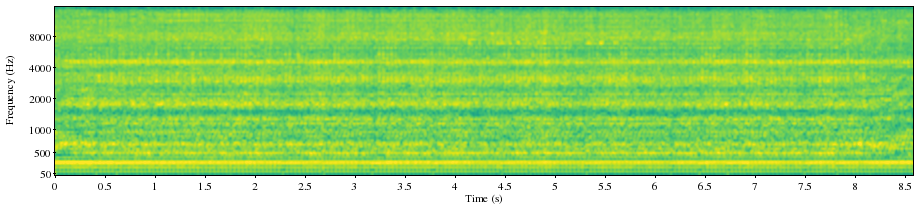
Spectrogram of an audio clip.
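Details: Husqvarna mower with aluminum deck, after new gas tank, replacement carburetor (old one gummed up) and tune-up, holds a steady, even drone at constant speed with no surging or stumbling; running properly.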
